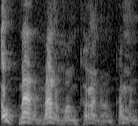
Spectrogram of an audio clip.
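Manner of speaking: put-on heavy Texas accent. Retelling how he answered her shout at the door, in a thick Texas accent. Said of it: "he had the biggest Texas accent".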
